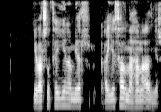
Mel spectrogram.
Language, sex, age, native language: Icelandic, male, 15, Icelandic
